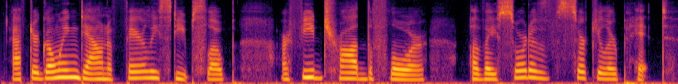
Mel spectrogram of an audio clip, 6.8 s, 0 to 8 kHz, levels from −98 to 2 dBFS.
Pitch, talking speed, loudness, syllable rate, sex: 205 Hz, 160 wpm, -17 LUFS, 4.1 syllables/s, female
